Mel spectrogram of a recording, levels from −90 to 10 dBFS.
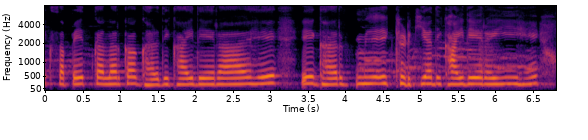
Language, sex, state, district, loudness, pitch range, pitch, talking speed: Magahi, female, Bihar, Gaya, -23 LUFS, 215-235 Hz, 225 Hz, 160 wpm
